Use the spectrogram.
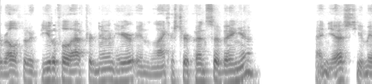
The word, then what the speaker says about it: Lancaster: It's a relatively beautiful afternoon here in Lancaster, Pennsylvania. And yes, you may have noticed I said Lancaster, not Lancaster, because that's the way it's pronounced locally.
